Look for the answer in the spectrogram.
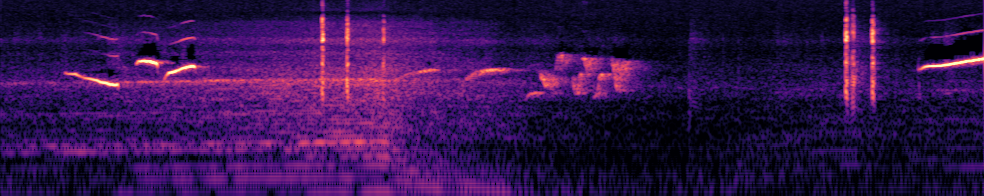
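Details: Female white-rumped shama during moult, singing vigorously: bright whistled slurs open, then faint warbles and a few clicks over a background hum, ending with a long loud rising whistle.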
